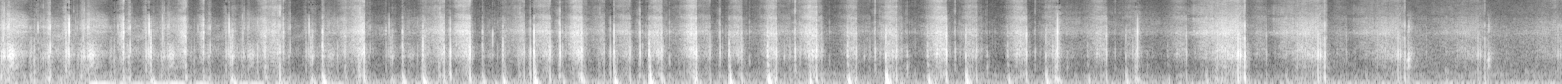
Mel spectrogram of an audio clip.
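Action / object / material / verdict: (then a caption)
tap / leather glove worn on a hand / leather / none. Bare fingertips tap and pat a soft, hollow black leather glove worn on one hand, held beside a binaural microphone's ear, with an echo effect applied. A quick, uneven run of short, soft taps carries a bright, crinkly leather texture over low, muffled thumps.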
